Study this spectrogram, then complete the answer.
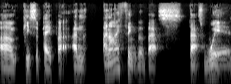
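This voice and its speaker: A British accent comes through against a quiet background. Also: man. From Britain. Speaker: teacher. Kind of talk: keynote talk. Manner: energetic, playful.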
